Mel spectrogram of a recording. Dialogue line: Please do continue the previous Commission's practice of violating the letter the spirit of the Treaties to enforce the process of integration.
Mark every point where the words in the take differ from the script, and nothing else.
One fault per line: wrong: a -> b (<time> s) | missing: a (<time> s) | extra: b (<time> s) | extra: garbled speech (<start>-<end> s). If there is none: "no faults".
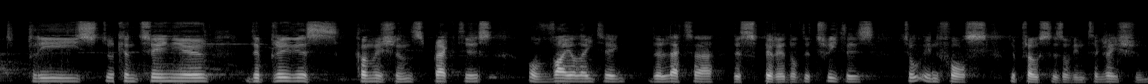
no faults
